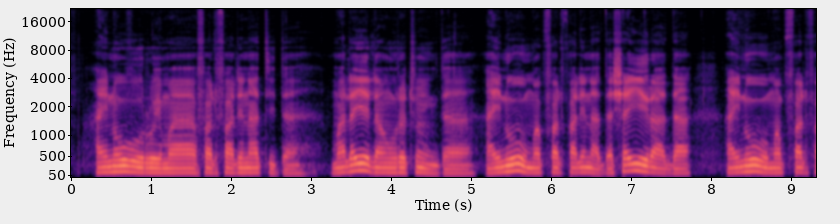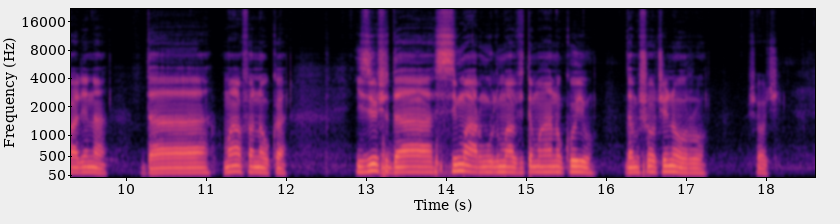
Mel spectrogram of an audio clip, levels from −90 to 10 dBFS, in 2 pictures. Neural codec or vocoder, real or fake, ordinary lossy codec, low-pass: none; real; none; none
